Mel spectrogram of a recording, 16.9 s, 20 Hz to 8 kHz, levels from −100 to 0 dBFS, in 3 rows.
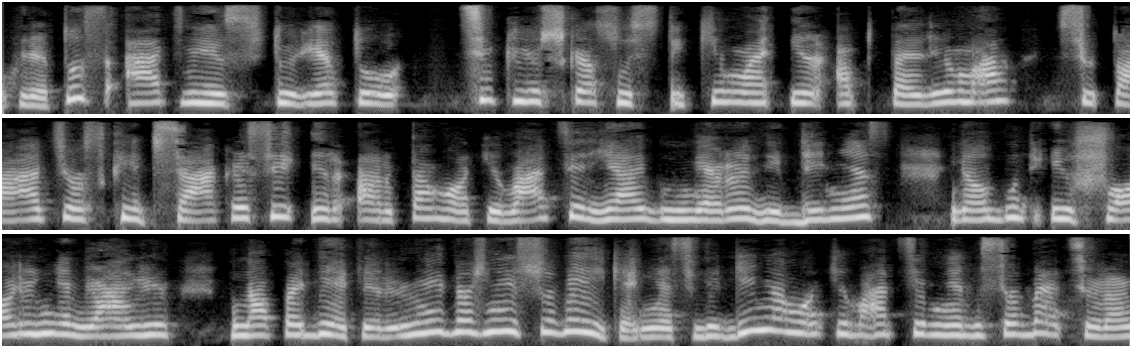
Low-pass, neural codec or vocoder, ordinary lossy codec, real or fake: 7.2 kHz; codec, 16 kHz, 1 kbps, FreqCodec, larger model; MP3, 48 kbps; fake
